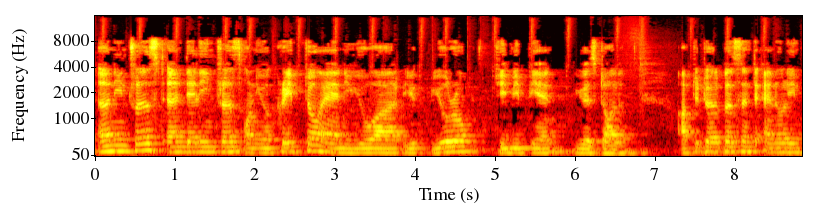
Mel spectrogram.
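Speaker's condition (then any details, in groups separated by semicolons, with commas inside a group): No condition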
